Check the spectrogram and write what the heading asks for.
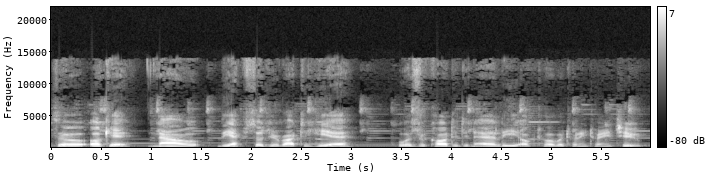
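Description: A man with a croaky, hoarse, worn-out voice introduces a podcast episode as its host. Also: on the low side, normal speed, dark tone, lo-fi sound, soft background music. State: hoarse, voice nearly gone.

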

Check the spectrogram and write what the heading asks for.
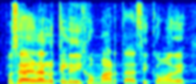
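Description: A man's voice: sits high, very fast, smooth. A man preaching a casual sermon, chatty with frequent filler tags and emphatic repetition.

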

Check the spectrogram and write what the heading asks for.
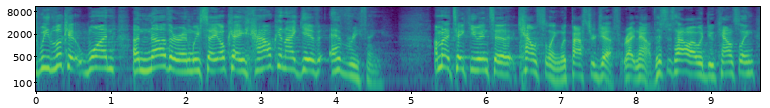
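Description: Bright-voiced joking male pastor. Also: high-pitched. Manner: conversational, joking, checks in with listeners often. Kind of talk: sermon.

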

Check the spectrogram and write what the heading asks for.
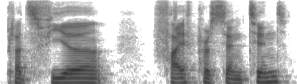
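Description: Talking rap albums on a podcast he co-hosts, this young man is casual, emphatic, slangy, and enthusiastic. He speaks extremely slowly, at a medium pitch, in a steady tone.

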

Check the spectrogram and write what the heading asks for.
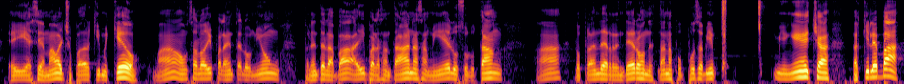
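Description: Salvadoran guy hosting a music show, sweary casual hype talk, clean clear voice, really dry sound. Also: medium pitch, no room sound. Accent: Salvadoran Spanish. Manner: slangy, swearing, exhorting listeners, repeats tag questions. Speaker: radio-style music show host. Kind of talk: casual, festive DJ chat.

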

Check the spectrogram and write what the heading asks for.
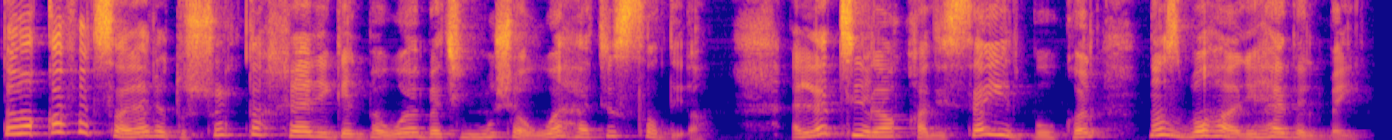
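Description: A woman narrating a novel in a measured, expressive reading. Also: fairly high pitch, husky. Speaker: audiobook narrator. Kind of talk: scripted narration.

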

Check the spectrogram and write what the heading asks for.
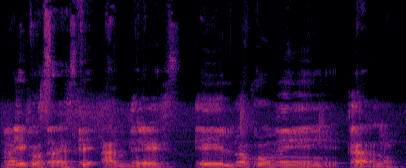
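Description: A man's voice: medium pitch, drawn-out words, slight background noise. A young man with a Venezuelan accent, telling stories in a casual, slangy chat. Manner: animated storytelling with slangy asides.

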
